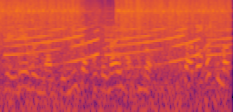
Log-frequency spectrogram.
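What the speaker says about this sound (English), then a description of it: "This alarm." A wavering electronic alarm in the video game Muv-Luv Alternative, a rising and falling siren-like tone repeating steadily over low background noise.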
